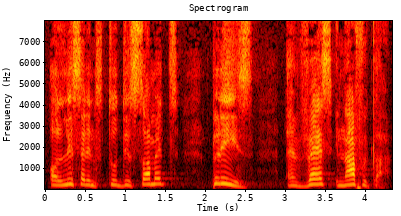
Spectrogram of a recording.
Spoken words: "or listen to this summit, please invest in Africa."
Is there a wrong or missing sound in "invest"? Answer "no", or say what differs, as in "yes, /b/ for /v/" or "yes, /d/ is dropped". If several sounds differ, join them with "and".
yes, /t/ is dropped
